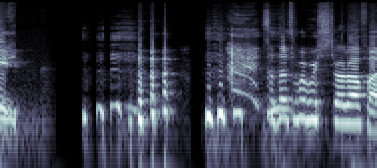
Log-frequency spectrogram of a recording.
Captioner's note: giggling ensues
